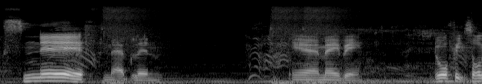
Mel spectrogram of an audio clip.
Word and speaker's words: Svirfneblin: Pretty sure it's pronounced more like Svirfneblin.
